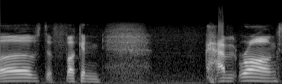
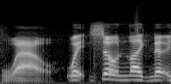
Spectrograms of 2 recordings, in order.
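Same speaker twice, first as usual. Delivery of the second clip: ordinary talk, nothing marked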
